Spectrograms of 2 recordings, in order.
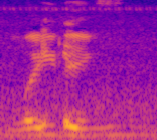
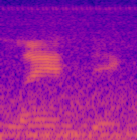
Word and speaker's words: lading: our newer teams so lading is spelled l-a-d-i-n-g lady not landing l-a-d-i-n-g okay all right that's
